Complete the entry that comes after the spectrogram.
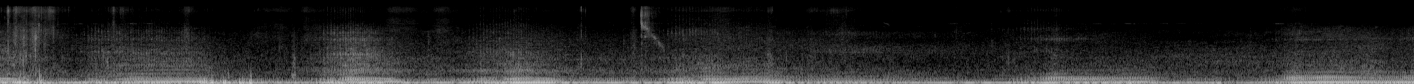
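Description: Mitsubishi Pajero iO's four-cylinder GDI engine revving up and down over and over, its pitch rising and falling about every two seconds, as the 4x4 works its way along a muddy track.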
